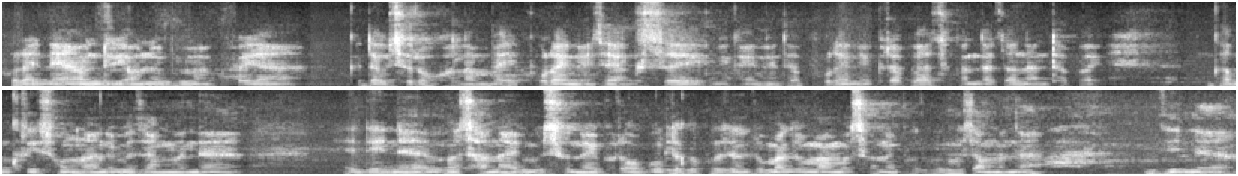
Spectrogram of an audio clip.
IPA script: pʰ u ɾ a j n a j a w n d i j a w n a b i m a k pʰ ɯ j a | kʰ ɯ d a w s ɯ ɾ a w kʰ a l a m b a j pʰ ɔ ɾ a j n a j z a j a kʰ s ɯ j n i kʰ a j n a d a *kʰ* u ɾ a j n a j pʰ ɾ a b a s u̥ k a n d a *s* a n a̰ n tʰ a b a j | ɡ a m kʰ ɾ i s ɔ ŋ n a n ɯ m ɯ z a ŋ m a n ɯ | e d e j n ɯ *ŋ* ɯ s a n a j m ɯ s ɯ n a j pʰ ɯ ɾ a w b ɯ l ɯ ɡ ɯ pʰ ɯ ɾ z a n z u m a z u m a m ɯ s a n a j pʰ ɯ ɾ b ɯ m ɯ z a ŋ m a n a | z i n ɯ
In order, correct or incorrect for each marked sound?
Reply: incorrect, incorrect, incorrect

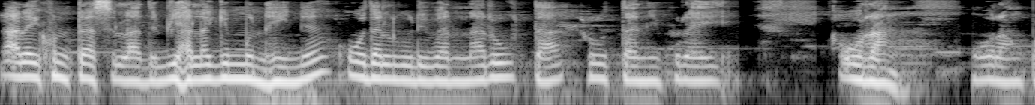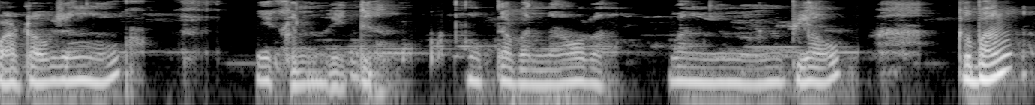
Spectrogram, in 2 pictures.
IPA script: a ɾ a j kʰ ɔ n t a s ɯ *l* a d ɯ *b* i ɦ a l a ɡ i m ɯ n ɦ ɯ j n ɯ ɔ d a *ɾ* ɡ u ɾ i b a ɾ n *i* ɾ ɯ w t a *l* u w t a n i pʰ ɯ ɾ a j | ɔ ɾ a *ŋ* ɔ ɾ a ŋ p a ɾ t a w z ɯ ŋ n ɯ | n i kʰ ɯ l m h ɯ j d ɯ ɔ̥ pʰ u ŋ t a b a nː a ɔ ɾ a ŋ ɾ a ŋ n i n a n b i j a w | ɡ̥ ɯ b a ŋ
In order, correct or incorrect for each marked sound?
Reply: correct, correct, incorrect, incorrect, incorrect, correct

